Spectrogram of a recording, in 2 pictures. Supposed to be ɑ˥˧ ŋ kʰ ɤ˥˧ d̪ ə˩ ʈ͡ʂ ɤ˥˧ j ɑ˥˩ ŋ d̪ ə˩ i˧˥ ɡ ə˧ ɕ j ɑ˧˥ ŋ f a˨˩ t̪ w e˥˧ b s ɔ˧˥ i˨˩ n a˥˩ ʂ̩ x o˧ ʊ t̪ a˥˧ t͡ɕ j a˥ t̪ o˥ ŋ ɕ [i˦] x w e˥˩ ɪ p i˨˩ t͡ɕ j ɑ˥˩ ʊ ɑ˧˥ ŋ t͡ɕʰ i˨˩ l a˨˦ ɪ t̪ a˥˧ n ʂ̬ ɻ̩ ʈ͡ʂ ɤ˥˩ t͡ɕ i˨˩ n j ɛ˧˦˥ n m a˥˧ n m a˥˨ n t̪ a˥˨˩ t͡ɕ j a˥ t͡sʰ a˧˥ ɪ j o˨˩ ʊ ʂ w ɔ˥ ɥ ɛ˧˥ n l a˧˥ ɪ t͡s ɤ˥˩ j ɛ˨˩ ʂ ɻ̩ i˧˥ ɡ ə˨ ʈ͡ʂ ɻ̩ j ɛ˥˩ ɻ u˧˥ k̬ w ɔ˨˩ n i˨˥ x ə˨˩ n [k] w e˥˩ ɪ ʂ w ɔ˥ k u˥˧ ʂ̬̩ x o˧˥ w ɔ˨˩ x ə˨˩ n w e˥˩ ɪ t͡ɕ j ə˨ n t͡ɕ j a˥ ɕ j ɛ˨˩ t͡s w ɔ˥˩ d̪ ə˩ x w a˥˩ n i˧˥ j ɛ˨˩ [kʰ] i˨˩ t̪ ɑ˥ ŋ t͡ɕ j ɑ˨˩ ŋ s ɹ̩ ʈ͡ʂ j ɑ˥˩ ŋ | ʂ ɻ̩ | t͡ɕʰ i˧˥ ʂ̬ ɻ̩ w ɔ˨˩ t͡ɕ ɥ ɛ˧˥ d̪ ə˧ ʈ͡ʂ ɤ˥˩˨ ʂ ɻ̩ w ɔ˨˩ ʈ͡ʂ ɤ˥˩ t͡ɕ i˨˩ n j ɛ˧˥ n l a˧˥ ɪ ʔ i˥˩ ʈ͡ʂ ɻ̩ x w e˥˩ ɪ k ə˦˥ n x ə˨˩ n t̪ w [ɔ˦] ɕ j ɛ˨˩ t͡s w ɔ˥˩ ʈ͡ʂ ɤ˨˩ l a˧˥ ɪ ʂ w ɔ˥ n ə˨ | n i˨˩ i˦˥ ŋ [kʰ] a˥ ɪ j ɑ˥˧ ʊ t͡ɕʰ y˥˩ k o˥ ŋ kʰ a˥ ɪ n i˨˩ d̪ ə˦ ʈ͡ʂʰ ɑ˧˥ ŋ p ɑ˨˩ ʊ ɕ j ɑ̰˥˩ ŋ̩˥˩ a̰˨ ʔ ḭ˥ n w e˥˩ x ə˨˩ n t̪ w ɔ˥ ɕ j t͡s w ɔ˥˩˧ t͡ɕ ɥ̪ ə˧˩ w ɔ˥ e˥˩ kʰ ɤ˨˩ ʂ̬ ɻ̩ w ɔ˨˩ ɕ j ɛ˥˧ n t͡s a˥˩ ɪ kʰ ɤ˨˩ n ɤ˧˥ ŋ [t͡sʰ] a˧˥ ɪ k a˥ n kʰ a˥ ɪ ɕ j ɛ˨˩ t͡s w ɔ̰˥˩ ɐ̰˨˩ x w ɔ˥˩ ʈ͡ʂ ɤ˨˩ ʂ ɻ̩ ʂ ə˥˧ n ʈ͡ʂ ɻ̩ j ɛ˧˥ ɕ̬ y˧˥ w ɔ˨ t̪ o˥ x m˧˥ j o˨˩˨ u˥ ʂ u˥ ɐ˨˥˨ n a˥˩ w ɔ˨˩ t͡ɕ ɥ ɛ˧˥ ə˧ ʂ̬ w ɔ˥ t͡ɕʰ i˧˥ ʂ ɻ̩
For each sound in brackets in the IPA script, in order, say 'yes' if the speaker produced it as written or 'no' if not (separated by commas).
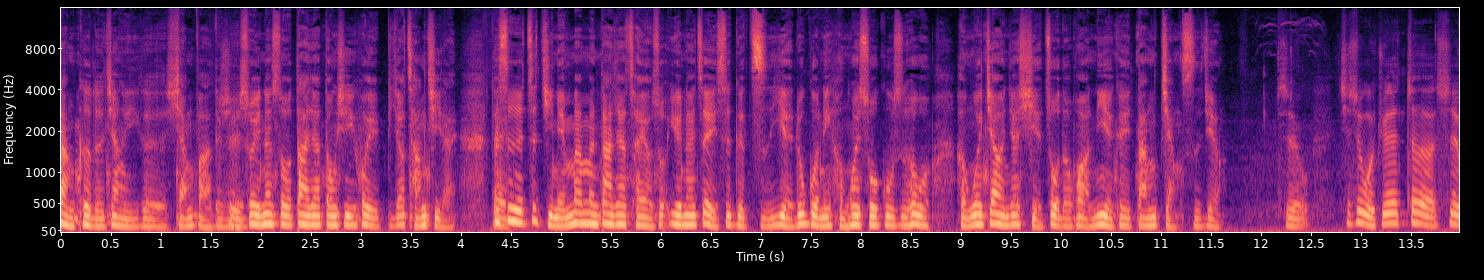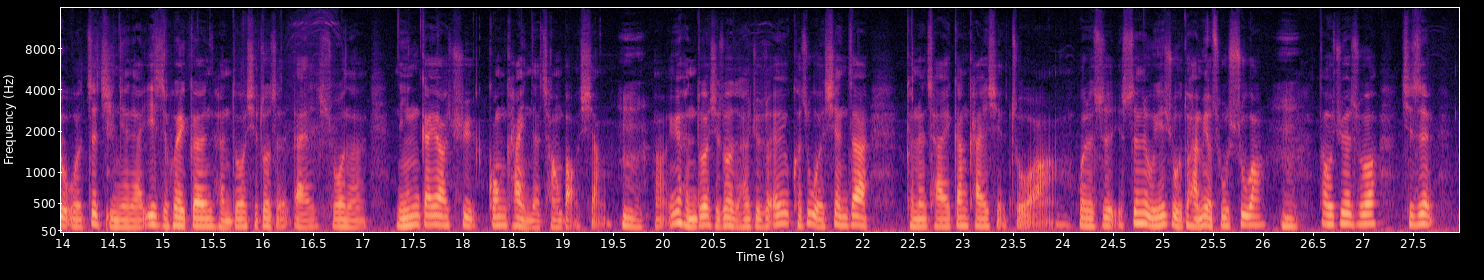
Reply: yes, no, yes, yes, no, yes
